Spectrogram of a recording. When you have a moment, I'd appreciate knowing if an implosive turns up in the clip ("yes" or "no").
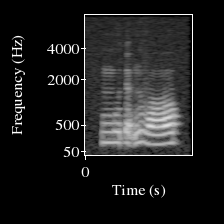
yes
